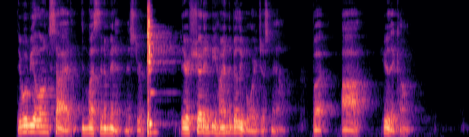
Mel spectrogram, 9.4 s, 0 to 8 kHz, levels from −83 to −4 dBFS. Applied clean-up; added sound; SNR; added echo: none; Guitar; -2 dB; reverberation time 0.7 s.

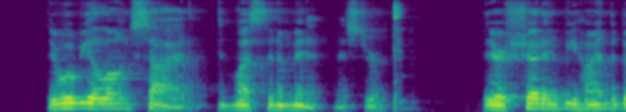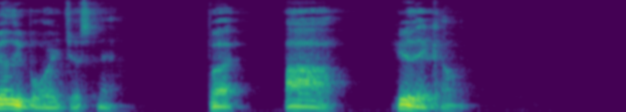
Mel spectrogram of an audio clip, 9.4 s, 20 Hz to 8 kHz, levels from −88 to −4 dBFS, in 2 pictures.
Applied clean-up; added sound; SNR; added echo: neural mask model DeepFilterNet 3.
